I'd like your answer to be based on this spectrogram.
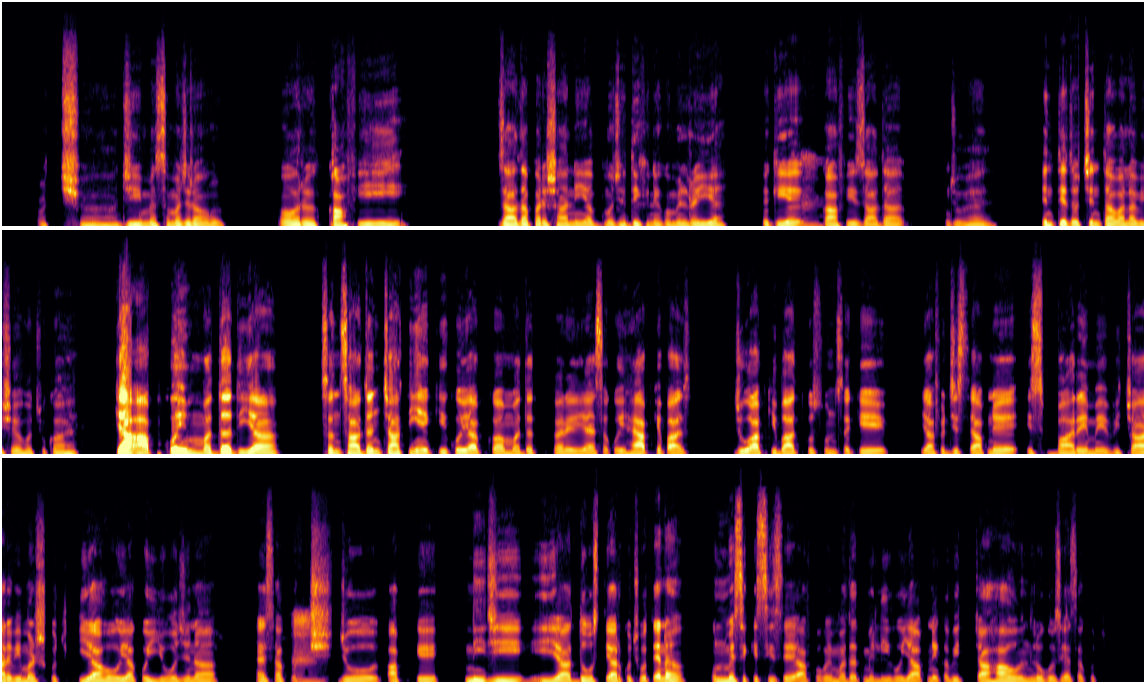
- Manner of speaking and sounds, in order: none
- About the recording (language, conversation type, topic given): Hindi, advice, मैं नकारात्मक पैटर्न तोड़ते हुए नए व्यवहार कैसे अपनाऊँ?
